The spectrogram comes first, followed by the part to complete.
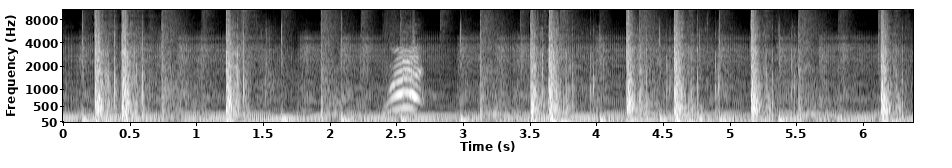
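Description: Handgun shots fired in an irregular string from several shooters, sometimes two or three close together, over background music with a steady low pulse and a swooping tone that rises and falls about halfway through.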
